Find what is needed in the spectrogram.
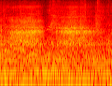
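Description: A person breathing close to the microphone, in soft breaths roughly a second apart, over a steady low hum.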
